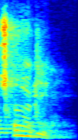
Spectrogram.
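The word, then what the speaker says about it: 成都: 스촨성이고, 이 스촨성의 수도가 우리 발음으로는 성도, 중국 발음은 청두.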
